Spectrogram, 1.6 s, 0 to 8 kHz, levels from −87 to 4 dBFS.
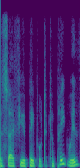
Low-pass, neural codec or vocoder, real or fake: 7.2 kHz; codec, 24 kHz, 1.2 kbps, DualCodec; fake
